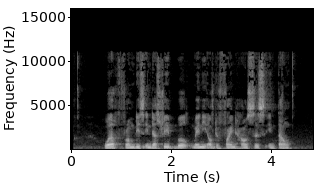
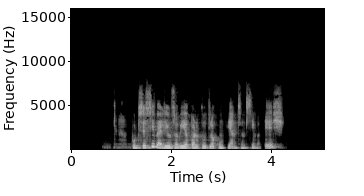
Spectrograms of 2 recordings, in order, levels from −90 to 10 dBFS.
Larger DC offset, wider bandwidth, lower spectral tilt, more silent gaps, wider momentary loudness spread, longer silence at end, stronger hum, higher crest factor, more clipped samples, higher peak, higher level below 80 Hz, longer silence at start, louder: neither; first, 11.5 kHz vs 7.2 kHz; second, -5 dB/octave vs -6.5 dB/octave; second, none vs 3.82-3.86 s; second, 7 LU vs 11 LU; second, 0.45 s vs 0.85 s; neither; about the same, 18 dB vs 18 dB; neither; second, -6 dBFS vs -2 dBFS; about the same, -60 dBFS vs -60 dBFS; second, 0.65 s vs 1 s; second, -23 LUFS vs -20 LUFS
